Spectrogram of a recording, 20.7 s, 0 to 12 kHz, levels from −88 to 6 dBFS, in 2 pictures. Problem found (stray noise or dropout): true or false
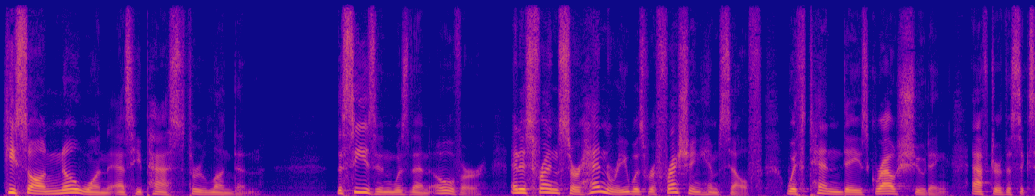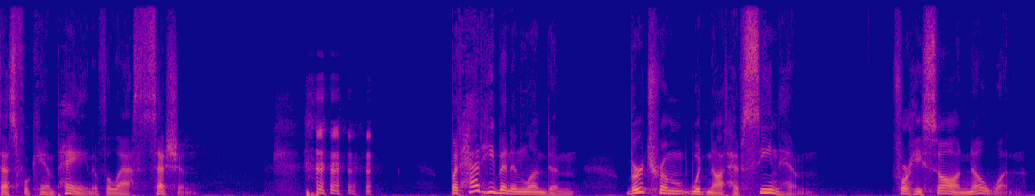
true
